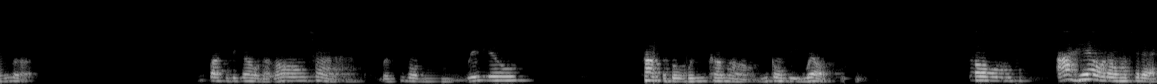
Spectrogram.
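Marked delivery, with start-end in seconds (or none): 0.1-8.5 mock steady, warm and calm voice. Recalling a voice he heard in the back of a police car, retelling a warm, calm voice. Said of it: "It was a warm, calm voice said".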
